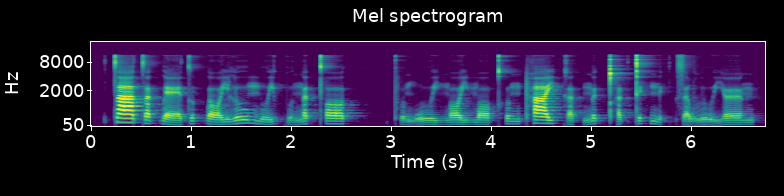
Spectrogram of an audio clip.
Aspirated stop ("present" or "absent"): present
